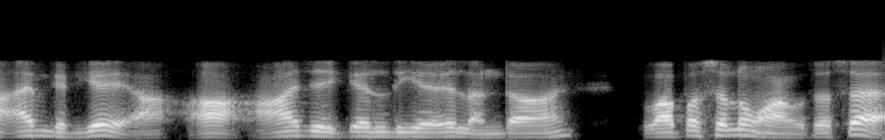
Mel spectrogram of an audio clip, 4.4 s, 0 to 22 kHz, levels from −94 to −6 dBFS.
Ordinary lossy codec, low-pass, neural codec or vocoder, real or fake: none; 3.6 kHz; codec, 16 kHz, 0.3 kbps, FocalCodec; fake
